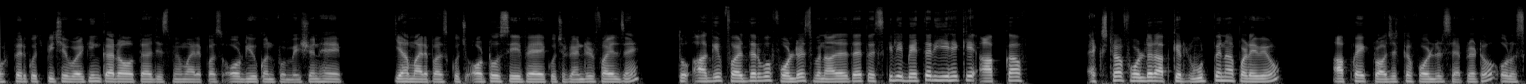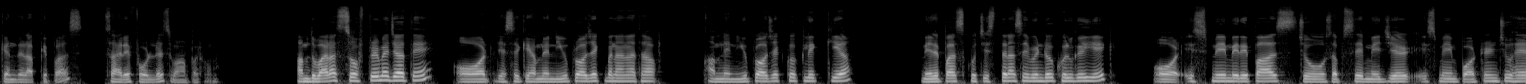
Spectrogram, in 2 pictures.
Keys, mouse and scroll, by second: 10.4-13.1 drag, 18.3 alt+click, 18.4 alt+Tab, 22.1 click.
